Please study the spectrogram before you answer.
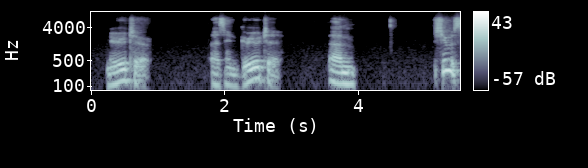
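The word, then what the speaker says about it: Noether: ago was m.a neuter got to use the german pronunciation neuter as in um she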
